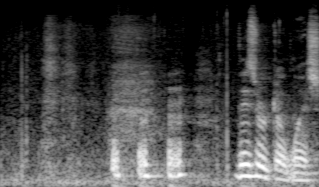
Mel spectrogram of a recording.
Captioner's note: chuckles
